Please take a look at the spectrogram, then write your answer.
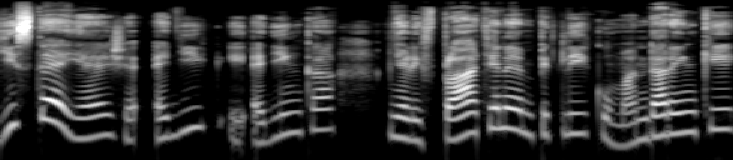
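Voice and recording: Against a quiet backdrop, the text is read aloud in a natural voice.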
